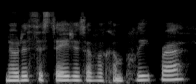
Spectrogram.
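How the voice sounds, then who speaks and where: A woman leading a guided meditation as its teacher, speaking in a gentle, soothing, instructional manner with soft pauses. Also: medium pitch, little pitch movement, creaky, dry recording, studio quality.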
